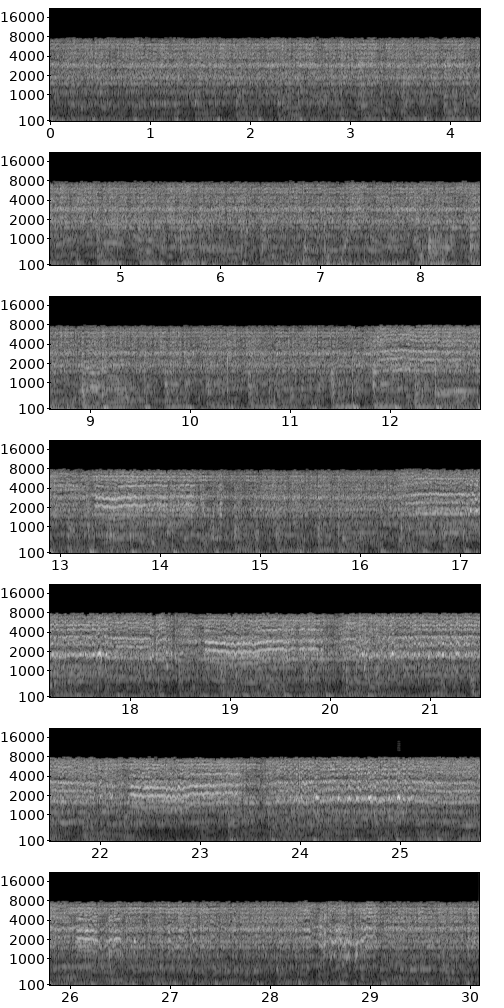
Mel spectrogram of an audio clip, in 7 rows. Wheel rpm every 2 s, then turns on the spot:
200, 200, 200, 200, 200, 200, 200, 200, 200, 190, 200, 190, 200, 200, 200.
none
